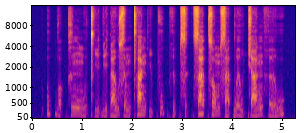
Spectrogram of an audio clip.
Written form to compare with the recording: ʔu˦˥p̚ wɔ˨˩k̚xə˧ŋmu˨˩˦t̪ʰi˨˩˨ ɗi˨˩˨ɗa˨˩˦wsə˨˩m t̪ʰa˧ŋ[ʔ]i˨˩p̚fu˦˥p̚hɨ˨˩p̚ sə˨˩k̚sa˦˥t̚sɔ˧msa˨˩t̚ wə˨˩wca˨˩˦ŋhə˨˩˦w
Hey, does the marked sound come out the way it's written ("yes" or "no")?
yes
